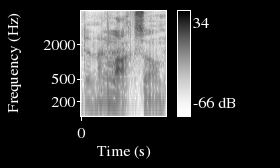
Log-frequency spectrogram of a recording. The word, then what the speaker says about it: naloxone: care Oregon naloxone how do you say that naloxone naloxone thank you distribution project agreement value is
